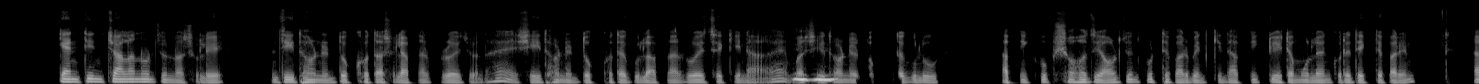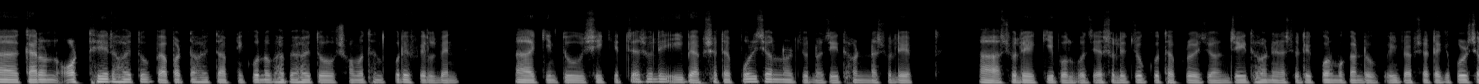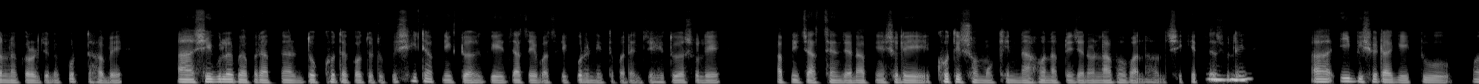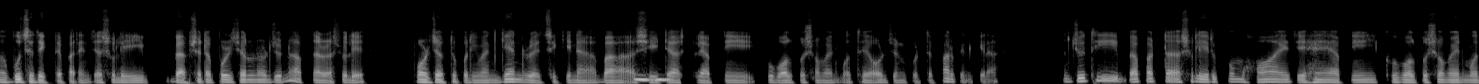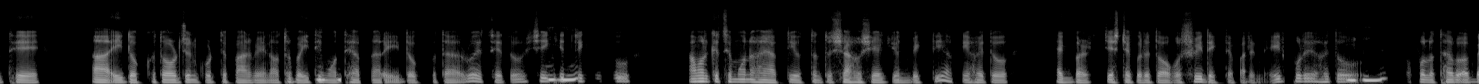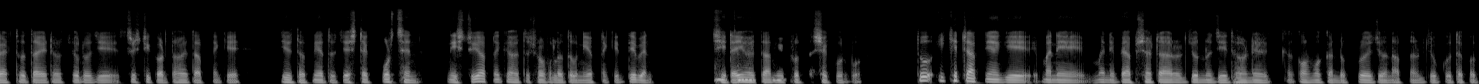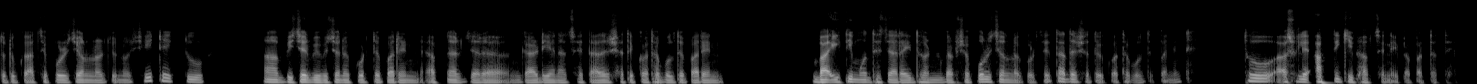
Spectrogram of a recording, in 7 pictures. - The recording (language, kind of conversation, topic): Bengali, advice, ভয় বা উদ্বেগ অনুভব করলে আমি কীভাবে নিজেকে বিচার না করে সেই অনুভূতিকে মেনে নিতে পারি?
- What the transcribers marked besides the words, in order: tapping; "ধরনের" said as "ধরণা"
